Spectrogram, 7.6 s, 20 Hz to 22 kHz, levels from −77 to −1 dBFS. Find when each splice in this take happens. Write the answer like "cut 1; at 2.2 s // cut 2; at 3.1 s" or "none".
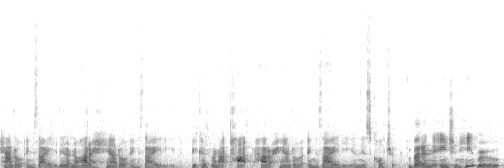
cut 1; at 2.7 s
